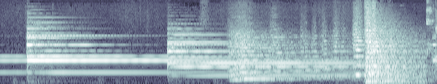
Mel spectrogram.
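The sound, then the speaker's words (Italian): Two deep church bells toll loudly, two ringing strikes with long lingering decays, as an orchestra swells beneath them and a heavy entry of low brass and tubas surges in near the end. “queste sono le campane.”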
